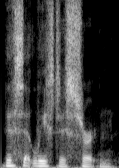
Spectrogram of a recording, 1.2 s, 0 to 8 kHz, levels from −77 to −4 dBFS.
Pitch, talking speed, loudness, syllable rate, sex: 100 Hz, 250 wpm, -15 LUFS, 5.3 syllables/s, male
